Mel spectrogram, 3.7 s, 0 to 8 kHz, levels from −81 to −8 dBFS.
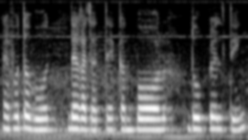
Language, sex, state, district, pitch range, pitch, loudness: Chakma, female, Tripura, West Tripura, 230-250 Hz, 235 Hz, -15 LUFS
